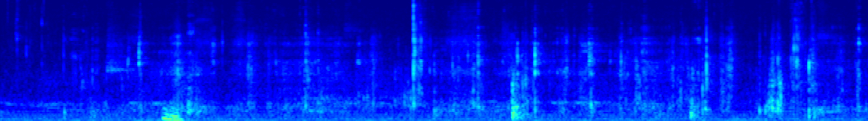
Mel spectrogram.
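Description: Close-miked chewing of a momo dumpling: a steady run of wet smacking and crunchy clicks from the mouth, with a brief rising hum about two seconds in.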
